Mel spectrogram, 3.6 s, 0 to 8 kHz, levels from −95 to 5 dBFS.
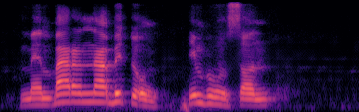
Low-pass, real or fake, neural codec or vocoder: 7.2 kHz; fake; codec, 24 kHz, 1.2 kbps, DualCodec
